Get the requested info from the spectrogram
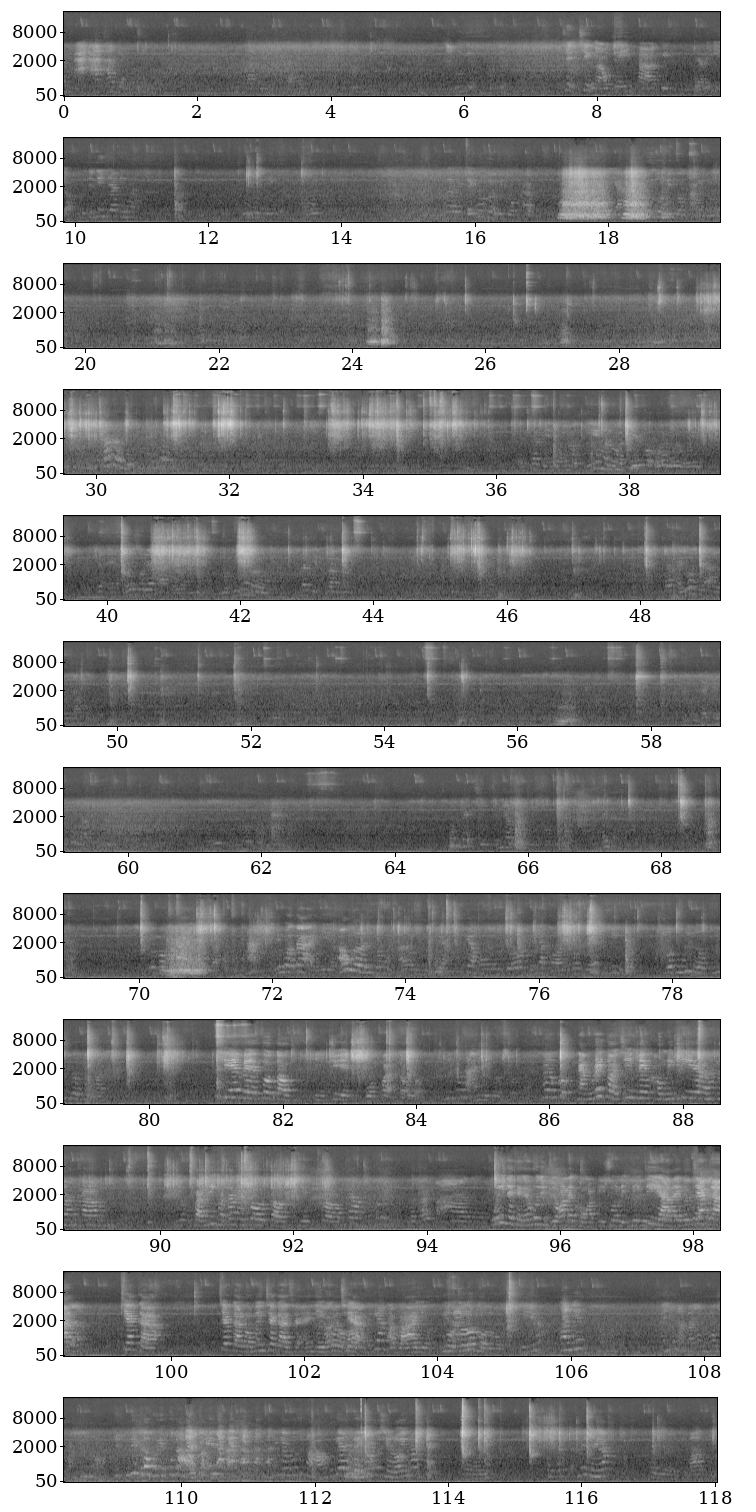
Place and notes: Beigan Township, Taiwan - Small village
Sound of the waves, Elderly, Small village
